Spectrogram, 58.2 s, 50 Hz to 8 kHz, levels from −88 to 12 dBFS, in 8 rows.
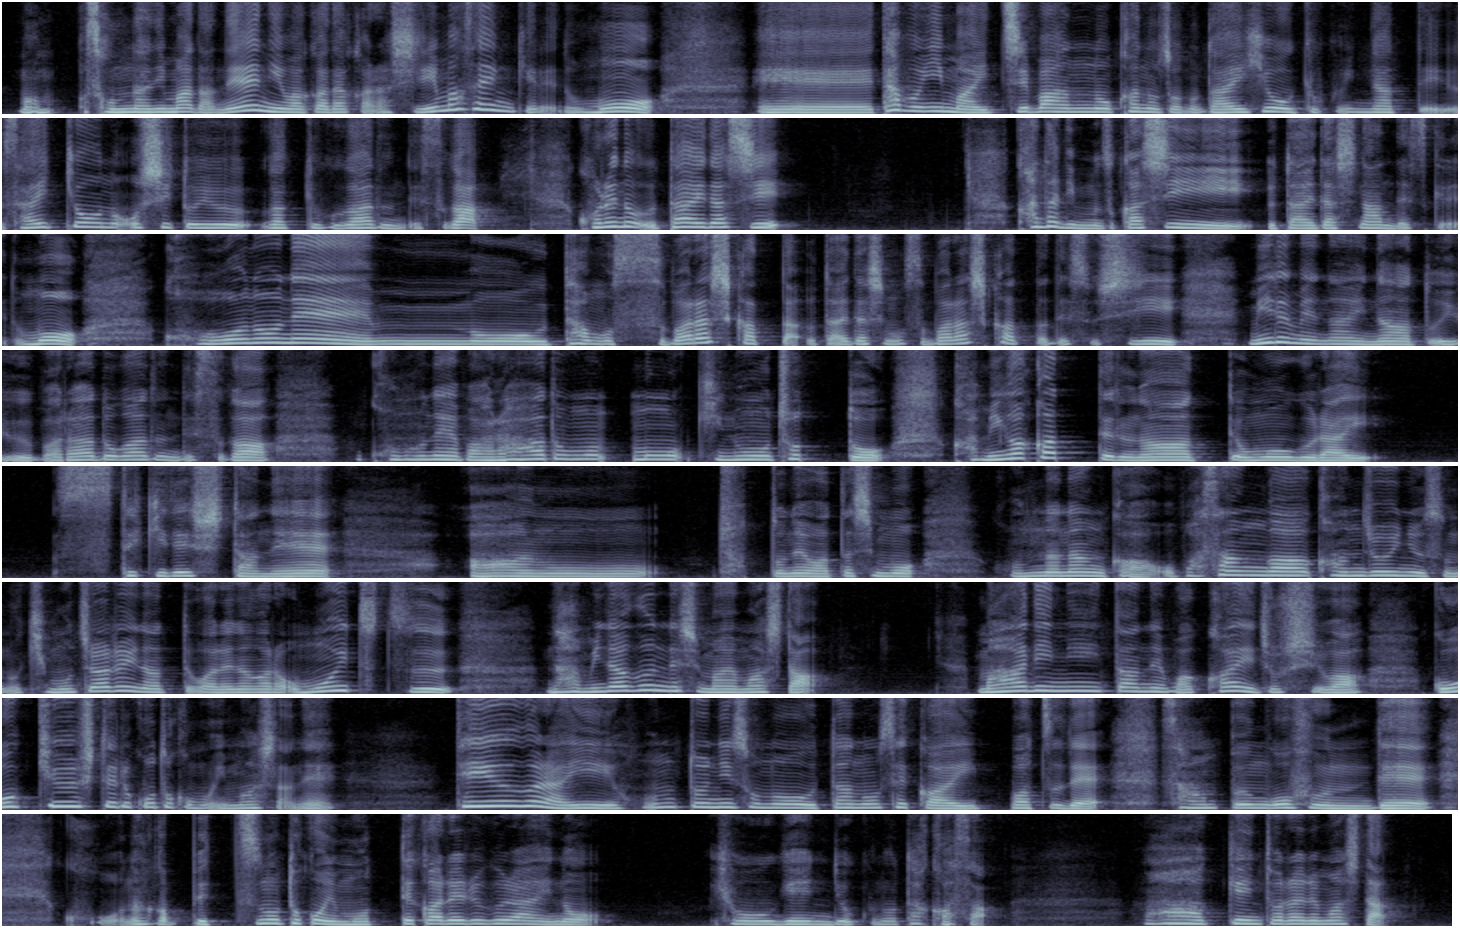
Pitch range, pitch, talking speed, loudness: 210-265 Hz, 230 Hz, 320 characters per minute, -21 LUFS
